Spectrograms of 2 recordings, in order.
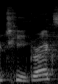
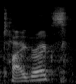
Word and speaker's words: Tigrex: I say Tigrex instead of Tigrex, because I'm saying it's Swedish tiger. I'm saying always it's said Swedish Tigrex. tiger. Okay. Alright, I It messaged does kind of Walker. work. Like it rhymes with T-Rex.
